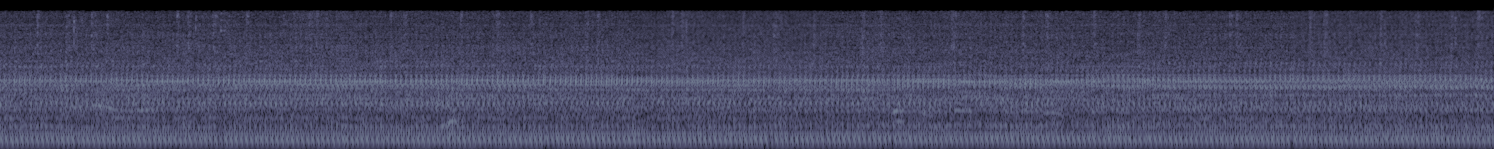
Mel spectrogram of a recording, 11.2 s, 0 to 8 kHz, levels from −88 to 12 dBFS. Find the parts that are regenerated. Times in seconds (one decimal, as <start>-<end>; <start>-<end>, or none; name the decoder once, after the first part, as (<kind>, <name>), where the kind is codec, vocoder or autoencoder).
4.8-6.2 (vocoder, Vocos); 9.7-11.2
